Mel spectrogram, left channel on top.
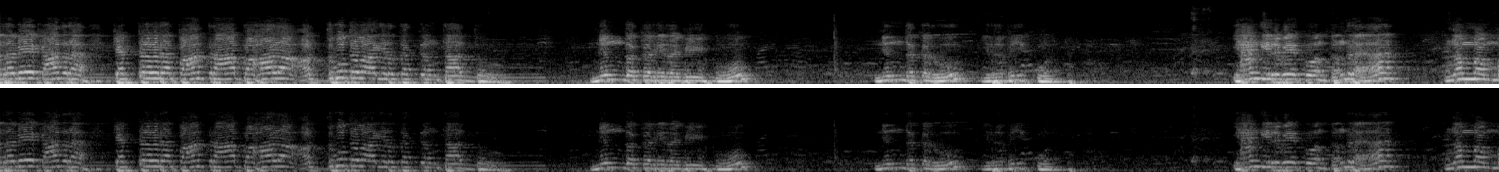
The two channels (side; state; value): right; quieter; 11.6 dB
